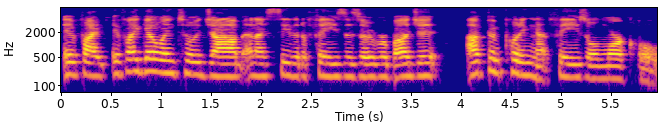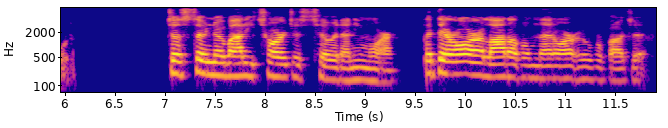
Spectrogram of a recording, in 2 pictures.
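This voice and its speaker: A woman with a slightly low voice leads part of a workplace training talk. Her delivery is informal and instructional. The sound is dull and lo-fi. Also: normal speed. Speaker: training presenter. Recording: dull lo-fi meeting audio.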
